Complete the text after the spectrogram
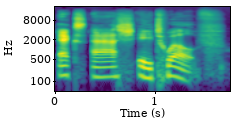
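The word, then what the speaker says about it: X Æ A-12: It's actually, it's pronounced X-A-12.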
